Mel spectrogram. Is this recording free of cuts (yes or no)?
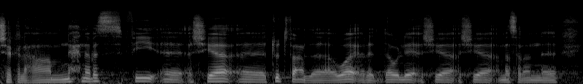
no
